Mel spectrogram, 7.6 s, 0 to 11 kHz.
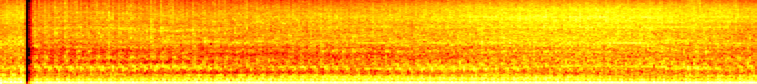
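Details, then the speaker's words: Dodge Adventurer 4x4 revived after 10 years unrun, jump-started on a dead battery and revved hard: deep, loud, steady roar with heavy unmuffled low rumble; muffler suspected to have fallen off, not confirmed. "Oh, listen to this, eh? I think the muffler fell off."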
